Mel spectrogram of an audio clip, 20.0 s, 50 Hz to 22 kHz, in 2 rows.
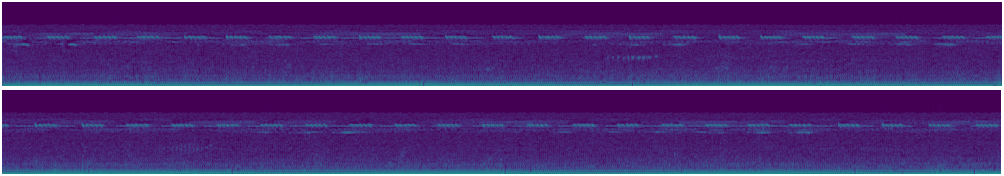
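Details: Cricket in eastern Botswana wilderness at 2:30 am, 21 May 2016, producing a continuous rapid train of high chirps near four per second, with a softer insect chirping beneath and steady low background hum.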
